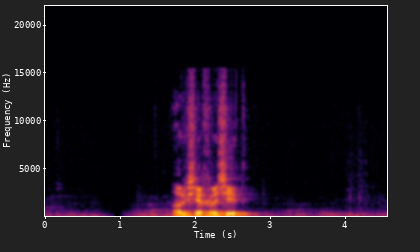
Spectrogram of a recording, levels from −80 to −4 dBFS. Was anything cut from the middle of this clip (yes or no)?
yes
